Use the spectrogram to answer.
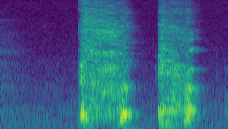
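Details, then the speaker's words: Adult man almost recovered from illness, on medicine, with a lingering long irritated lung cough: two harsh, rough cough bursts about half a second apart. "I'm still doing with like my um my long cough of course and um it it'll never it'll never stop until you know T feeling better of course so I still had a deal with like a you know a long cough situation so"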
